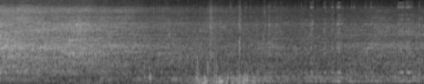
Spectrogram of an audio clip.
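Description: Bicycle tyres roll and rattle over paving stones.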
